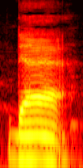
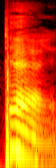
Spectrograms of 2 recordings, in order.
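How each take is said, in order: First: The tongue is released slowly and softly. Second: The tongue is released with a forceful slam. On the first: The speaker calls it right. "Turunnya pelan aja, alus, alus" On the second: The speaker calls it wrong. "turuninnya dibanting"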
